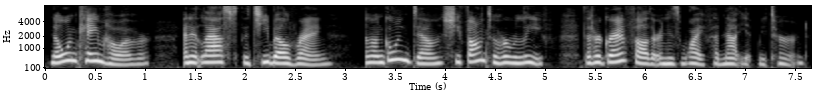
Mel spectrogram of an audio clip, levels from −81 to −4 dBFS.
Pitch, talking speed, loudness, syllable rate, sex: 255 Hz, 235 wpm, -18 LUFS, 5.7 syllables/s, female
